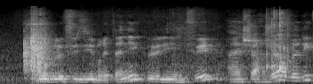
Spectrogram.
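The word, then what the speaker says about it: Lee-Enfield: Le Lee Enfield. Alors, ça s'écrit comment?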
